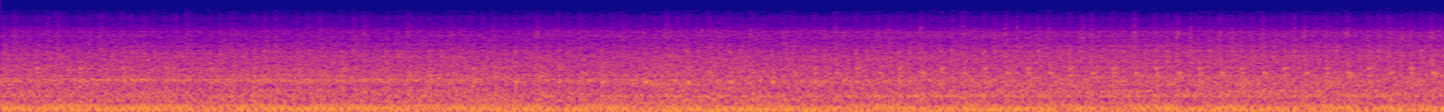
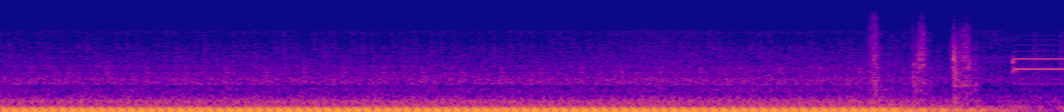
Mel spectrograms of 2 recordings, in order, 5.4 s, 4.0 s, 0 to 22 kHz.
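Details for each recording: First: 2003 Subaru Forester engine just swapped in, first start with no coolant: loud low idle with an uneven, lumpy pulse and tapping over it; runs rough, owner attributes it to the check engine light issue. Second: Freshly installed 2003 Subaru Forester engine on a cold day, fired first try after a loose plug was seated: steady, even idle pulse around four beats a second, no misses or ticking, clean shutdown. Healthy, no oil leaking at the head gaskets.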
